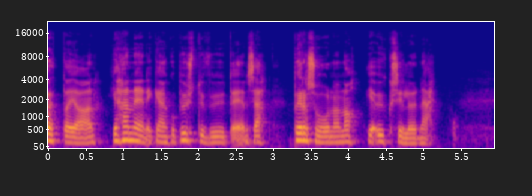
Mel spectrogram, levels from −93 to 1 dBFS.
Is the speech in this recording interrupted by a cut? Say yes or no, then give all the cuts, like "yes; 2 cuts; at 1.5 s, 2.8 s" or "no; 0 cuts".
no; 0 cuts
